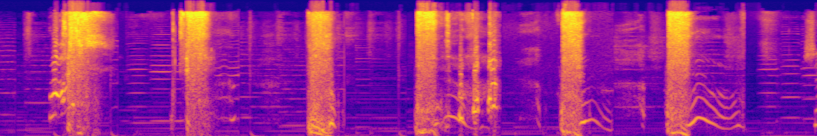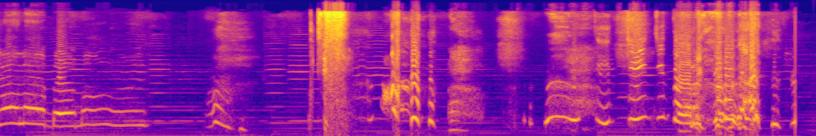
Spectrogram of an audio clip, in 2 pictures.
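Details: Repeated sharp sneeze bursts, about eight, during a sneezing challenge, mixed with laughter and voices over loud background music; sneezing.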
